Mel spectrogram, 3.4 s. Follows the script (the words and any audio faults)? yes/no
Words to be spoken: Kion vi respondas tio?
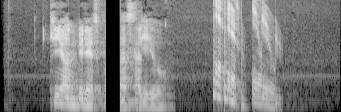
no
